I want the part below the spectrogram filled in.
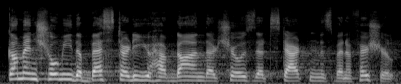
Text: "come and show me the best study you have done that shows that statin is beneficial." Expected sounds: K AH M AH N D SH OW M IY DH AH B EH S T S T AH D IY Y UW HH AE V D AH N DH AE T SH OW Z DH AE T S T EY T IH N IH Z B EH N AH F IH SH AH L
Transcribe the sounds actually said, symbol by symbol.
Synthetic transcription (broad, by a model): K AH M AH N D SH OW M IY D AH B EH S T S T AH D IY Y UW HH AE V D AH N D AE T SH OW Z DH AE T S T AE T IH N IH Z B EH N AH F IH SH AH L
